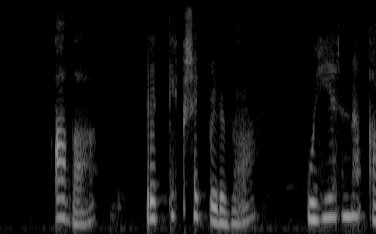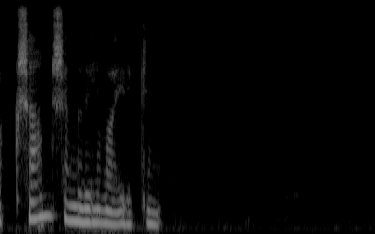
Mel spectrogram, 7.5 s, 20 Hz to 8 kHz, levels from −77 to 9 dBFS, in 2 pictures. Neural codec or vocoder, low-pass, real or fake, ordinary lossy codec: codec, 44.1 kHz, 3.4 kbps, Pupu-Codec; 7.2 kHz; fake; none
